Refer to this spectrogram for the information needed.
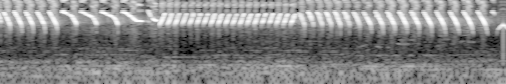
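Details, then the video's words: Canary singing to tutor young birds: quick downward-flicked whistles, a brief glide, then a long even tour of crisp repeated notes at a steady fast pace. "MASTERAN KENARI PAUD BELAJAR BUNYI | CANARY SINGING"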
